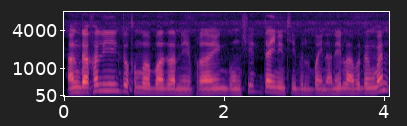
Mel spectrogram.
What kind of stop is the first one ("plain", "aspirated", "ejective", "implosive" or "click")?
plain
